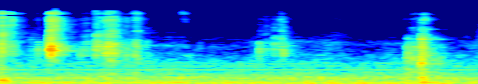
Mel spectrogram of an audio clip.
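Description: A few light clicks and scrapes as ripe avocado flesh is scooped from its skin into a plastic bowl with a spoon: two sharp clicks in the first half-second, a fainter one later, over a low steady hum.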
